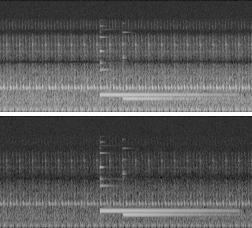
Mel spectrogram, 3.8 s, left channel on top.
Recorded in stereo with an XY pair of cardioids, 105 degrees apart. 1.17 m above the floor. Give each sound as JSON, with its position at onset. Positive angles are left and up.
{"t": 0.0, "sound": "an engine running", "azimuth_deg": 65}
{"t": 1.5, "sound": "a doorbell", "azimuth_deg": 15}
